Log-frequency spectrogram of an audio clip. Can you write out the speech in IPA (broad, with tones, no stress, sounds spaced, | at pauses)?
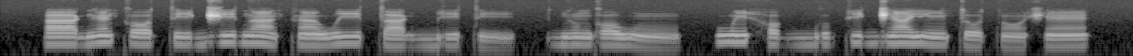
a˧ ɡ ɛ̃˦ k ɔ˧ t i˧ d͡ʒ i˦ d ã˦˨ k ã˧ w i˦ t a˧ ɡ͡b i˧ t i˨ | d ũ˧ ɡ ɔ˧ w ũ˨ | w ĩ˦ h ɔ˧ ɡ͡b u˧ k i˦ d͡ʒ ã˦ j ĩ˧ t o˨ t ɔ̃˨ ʃ ɛ̃˧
